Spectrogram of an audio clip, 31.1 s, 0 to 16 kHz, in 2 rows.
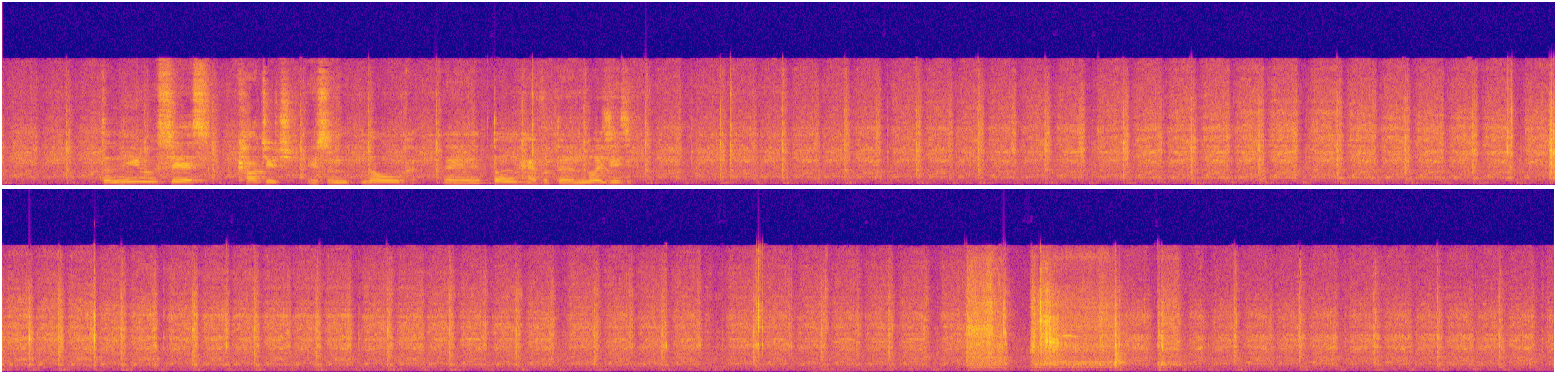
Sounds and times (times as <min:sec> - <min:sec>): Printer: 0:00.0 - 0:31.0.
